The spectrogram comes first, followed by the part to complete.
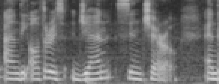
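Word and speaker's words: Sincero: the author is jen cinch arrow and that spelled like since arrow in Spanish si NCE ro but hers is Italian that's why it's inch arrow instead so that's an ad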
